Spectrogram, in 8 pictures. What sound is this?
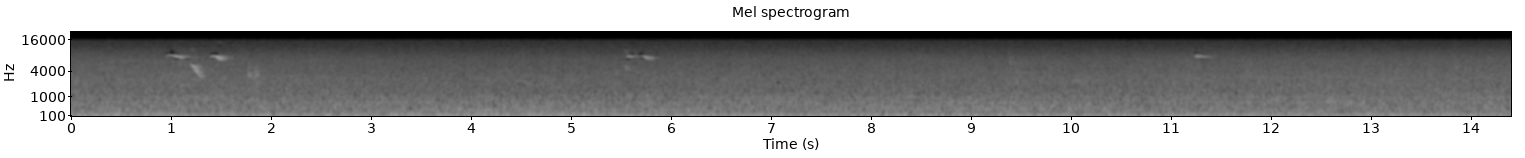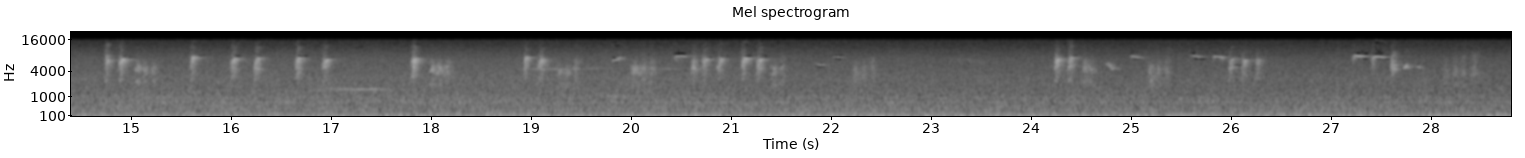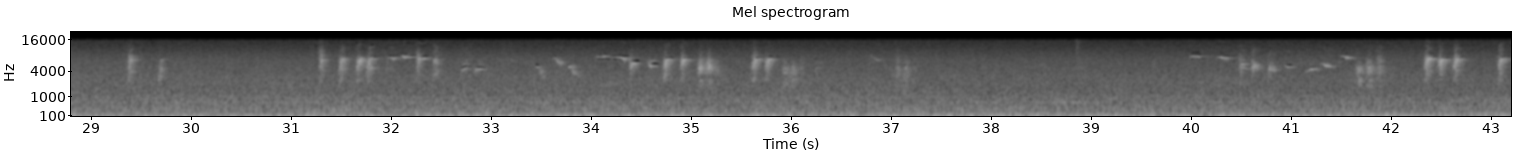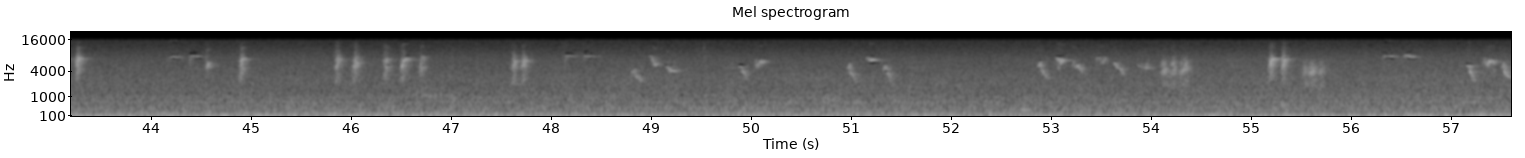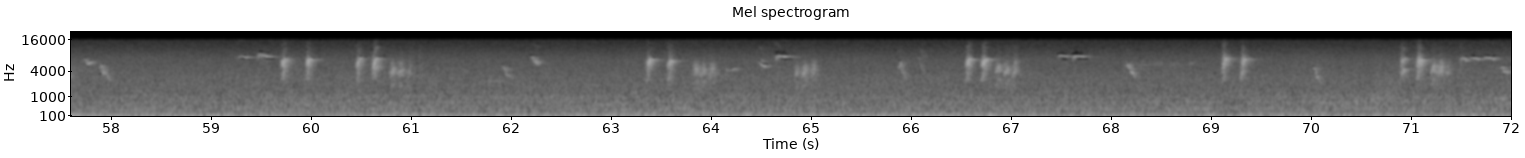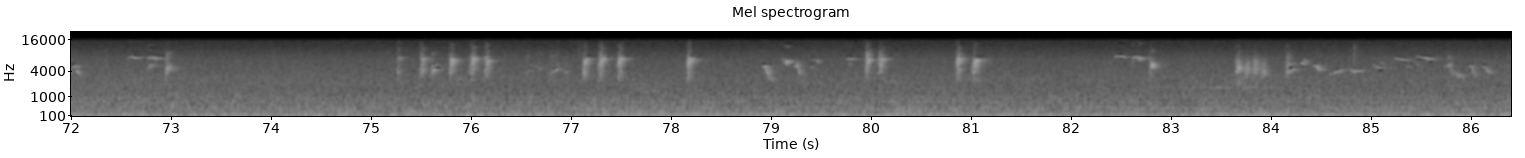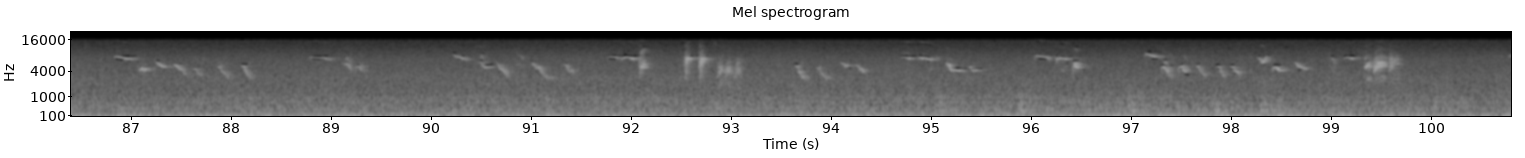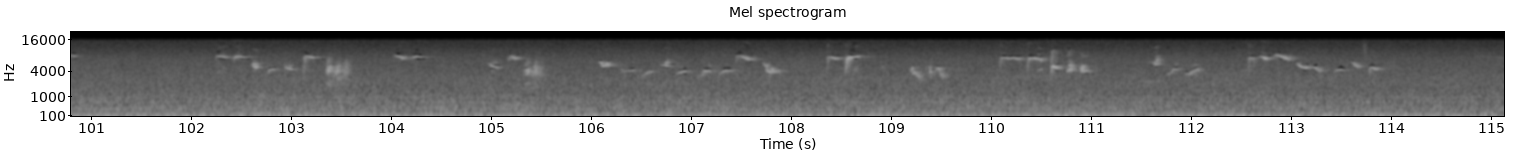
A young great tit (parus major) practising a song. It found shelter for the rain on my balcony where I placed an Edirol cs-15 mic plugged into an Edirol R09 to record the thunderclaps in the thunderstorm that passed my house at the same time.
birdsong, rain, nature, field-recording, bird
